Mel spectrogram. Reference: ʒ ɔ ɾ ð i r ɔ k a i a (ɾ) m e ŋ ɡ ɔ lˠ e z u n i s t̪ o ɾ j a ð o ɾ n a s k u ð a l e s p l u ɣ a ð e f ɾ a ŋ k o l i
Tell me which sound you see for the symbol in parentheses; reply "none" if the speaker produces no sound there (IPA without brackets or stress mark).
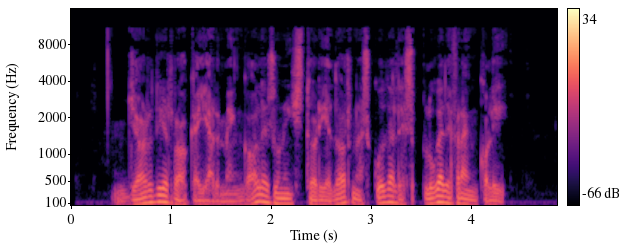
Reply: ɾ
